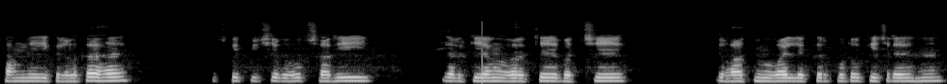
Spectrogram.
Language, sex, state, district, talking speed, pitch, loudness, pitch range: Hindi, male, Bihar, Saharsa, 135 wpm, 155 Hz, -19 LUFS, 150-160 Hz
